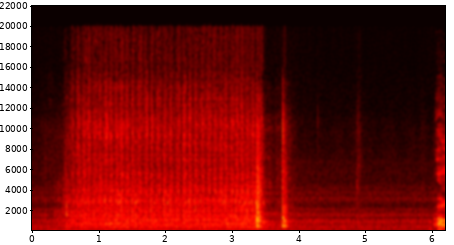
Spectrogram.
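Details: 1962 Husqvarna Viking 19E Special, straight stitch through four-ounce chemically processed elk hide: quick, even needle chatter about three seconds, no binding, stops cleanly; normal sewing operation.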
